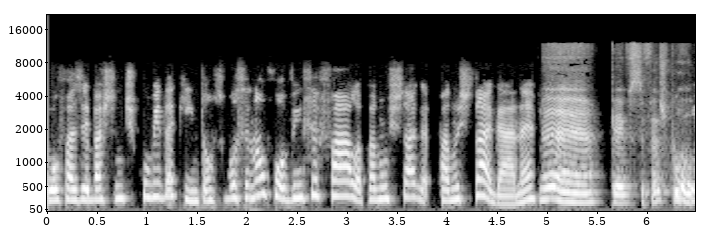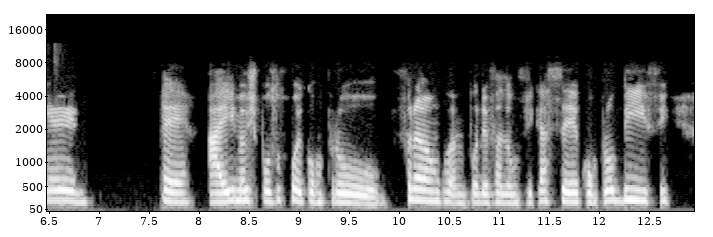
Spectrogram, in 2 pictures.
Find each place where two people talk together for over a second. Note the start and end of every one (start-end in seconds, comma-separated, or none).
none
